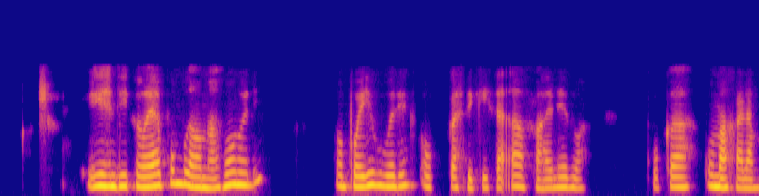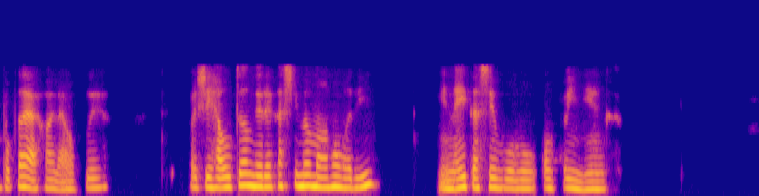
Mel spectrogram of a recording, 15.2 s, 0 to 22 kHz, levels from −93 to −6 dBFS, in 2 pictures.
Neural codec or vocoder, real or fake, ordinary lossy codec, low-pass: codec, 16 kHz, 0.8 kbps, ZipCodec; fake; MP3, 48 kbps; 5.4 kHz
